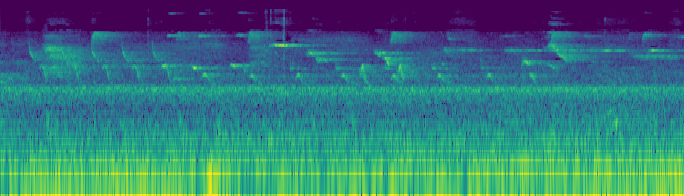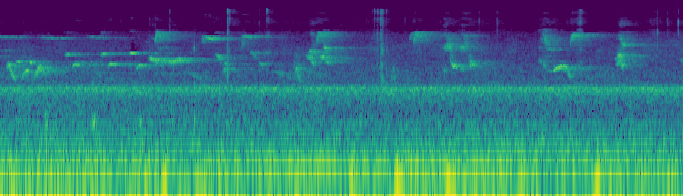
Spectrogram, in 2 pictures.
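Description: Faint chorus of songbirds: many short, quick chirps and falling notes overlapping throughout, over a thin steady hum and a low background rumble.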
